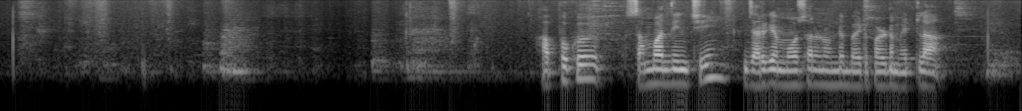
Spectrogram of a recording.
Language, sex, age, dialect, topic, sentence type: Telugu, male, 41-45, Telangana, banking, question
